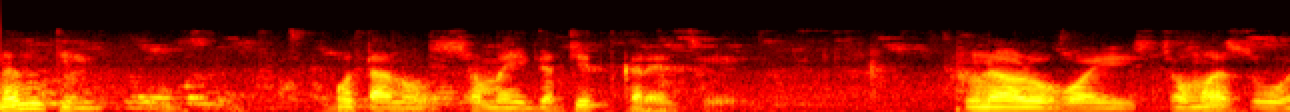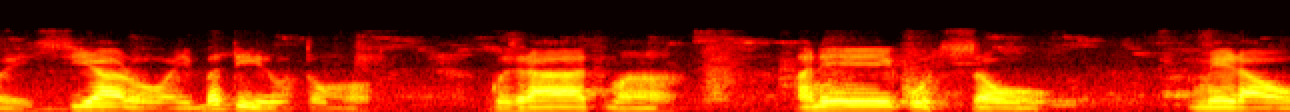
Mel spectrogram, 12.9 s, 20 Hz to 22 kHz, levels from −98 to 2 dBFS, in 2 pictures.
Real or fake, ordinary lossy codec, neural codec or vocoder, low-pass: real; none; none; 7.2 kHz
